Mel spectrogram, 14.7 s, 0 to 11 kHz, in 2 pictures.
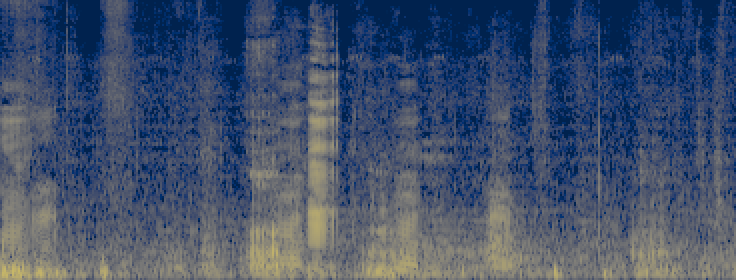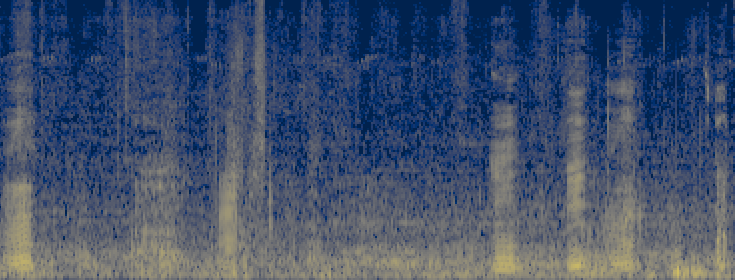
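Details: American bison herd of many cows, a few bulls and dozens of calves at Rocky Mountain Arsenal Wildlife Refuge, Commerce City, Colorado, on June 2, 2022. Short, low, harmonic grunting bellows repeat every few seconds over wind noise, a man talking and background music.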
